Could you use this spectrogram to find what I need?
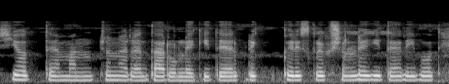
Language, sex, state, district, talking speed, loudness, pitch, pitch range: Chakma, female, Tripura, West Tripura, 135 wpm, -14 LUFS, 195 Hz, 185-200 Hz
